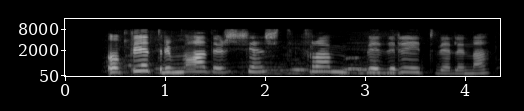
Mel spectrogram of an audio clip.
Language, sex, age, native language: Icelandic, female, 15, Icelandic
